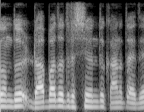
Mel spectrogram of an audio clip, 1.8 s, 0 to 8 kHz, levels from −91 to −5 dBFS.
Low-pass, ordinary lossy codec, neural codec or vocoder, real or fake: 7.2 kHz; Opus, 64 kbps; codec, 24 kHz, 0.9 kbps, DualCodec; fake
